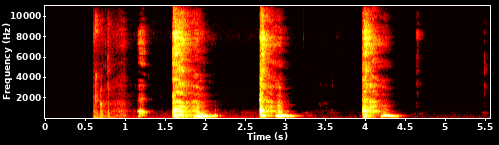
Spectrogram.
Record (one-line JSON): {"three_cough_length": "5.6 s", "three_cough_amplitude": 26028, "three_cough_signal_mean_std_ratio": 0.38, "survey_phase": "alpha (2021-03-01 to 2021-08-12)", "age": "65+", "gender": "Female", "wearing_mask": "No", "symptom_none": true, "smoker_status": "Ex-smoker", "respiratory_condition_asthma": false, "respiratory_condition_other": false, "recruitment_source": "REACT", "submission_delay": "2 days", "covid_test_result": "Negative", "covid_test_method": "RT-qPCR"}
